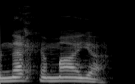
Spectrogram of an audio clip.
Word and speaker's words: Nehemiah: His name was Nehemiah, pronounced in Hebrew Nechemiah.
